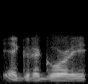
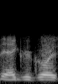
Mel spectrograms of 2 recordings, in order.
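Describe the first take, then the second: First: It is said with a Greek pronunciation. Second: It is said with an English pronunciation. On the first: "it is Greek, so it should be more like" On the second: "because that's the easiest"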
